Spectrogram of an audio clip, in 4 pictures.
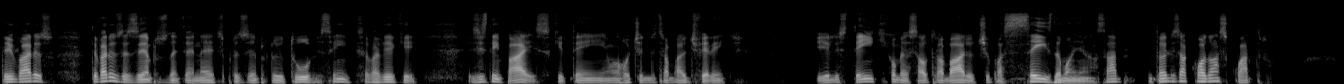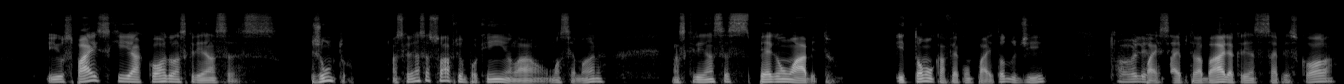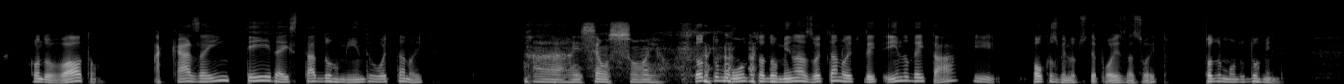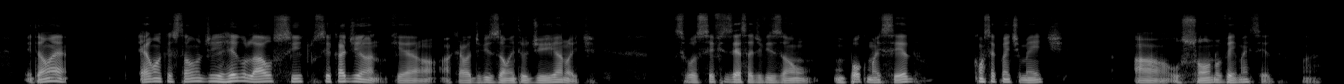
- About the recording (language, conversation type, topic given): Portuguese, advice, Como posso manter um horário de sono regular?
- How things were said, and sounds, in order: tapping; chuckle; laugh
